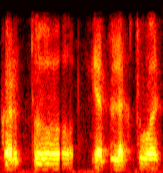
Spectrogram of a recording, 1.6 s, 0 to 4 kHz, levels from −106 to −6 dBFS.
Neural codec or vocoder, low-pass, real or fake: codec, 24 kHz, 3 kbps, HILCodec; 3.6 kHz; fake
